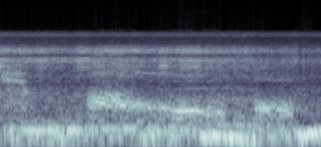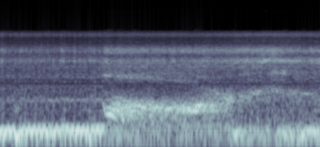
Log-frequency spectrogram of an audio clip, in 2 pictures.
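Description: Harsh, lo-fi noisecore demo recording: a distorted low riff that moves between a few notes every second or so, buried in a steady wash of noise. Bending mid-pitched sounds, like distorted growls, come in and out over it.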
